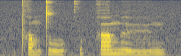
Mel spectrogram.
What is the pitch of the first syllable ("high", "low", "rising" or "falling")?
rising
